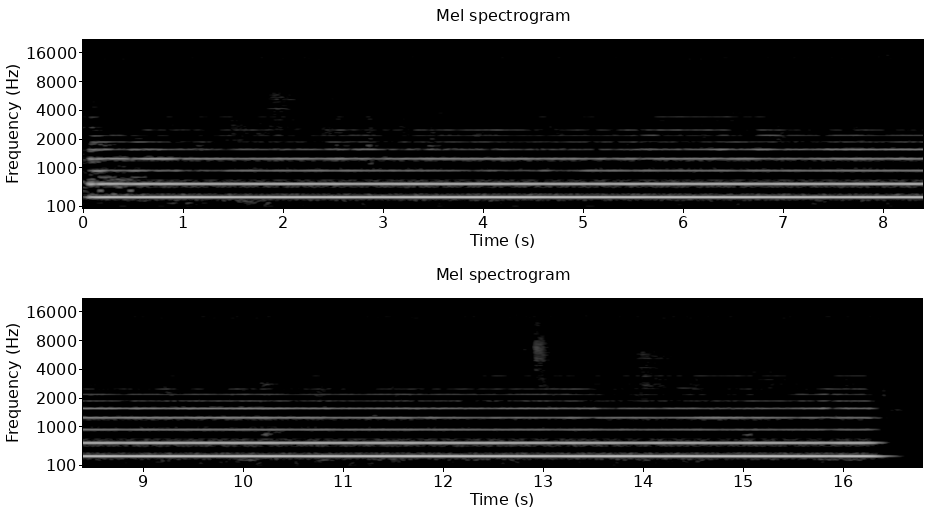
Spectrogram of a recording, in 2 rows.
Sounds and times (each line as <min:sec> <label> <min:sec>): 0:00.0 F Horn 0:16.5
